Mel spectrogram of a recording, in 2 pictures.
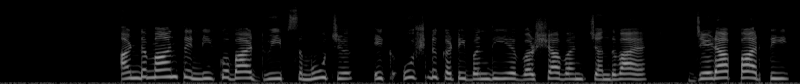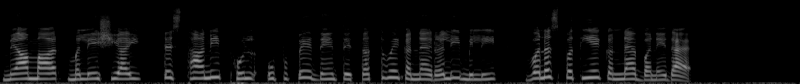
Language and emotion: Dogri, neutral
